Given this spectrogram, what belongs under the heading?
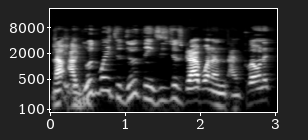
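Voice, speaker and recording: A man presenting an informal live software tutorial, explaining things step by step with casual asides. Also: on the high side, sing-song, a little fast, highs cut off. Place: live-streamed voice chat with screen share.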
